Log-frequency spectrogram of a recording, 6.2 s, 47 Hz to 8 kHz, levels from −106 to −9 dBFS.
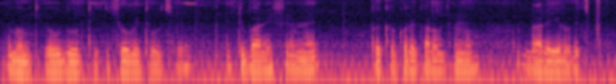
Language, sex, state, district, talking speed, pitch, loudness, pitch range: Bengali, male, West Bengal, Kolkata, 145 wpm, 100 Hz, -36 LUFS, 95-105 Hz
